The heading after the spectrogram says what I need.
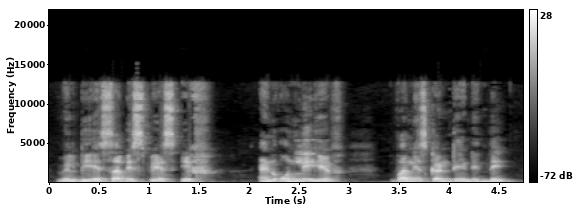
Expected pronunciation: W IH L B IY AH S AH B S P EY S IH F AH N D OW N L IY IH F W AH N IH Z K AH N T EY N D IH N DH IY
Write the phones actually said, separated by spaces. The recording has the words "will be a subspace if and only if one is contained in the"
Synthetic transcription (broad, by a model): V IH L B IY AH S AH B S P EY S IH F AH N D OW N L IY IH F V AH N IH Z K AH N T EY N D IH N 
